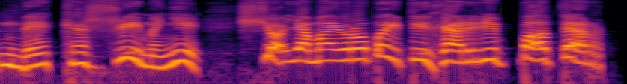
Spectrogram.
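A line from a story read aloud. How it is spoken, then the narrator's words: Continued shrieking. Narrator (Ukrainian): Продовжувала верещати вона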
